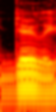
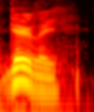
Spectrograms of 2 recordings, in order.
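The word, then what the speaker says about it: ghillie: been pronouncing it wrong I've been pronouncing it ghilly suit for all these years it's really gly suit right I don't suit I don't know it's a yeah no Chris said it's gly and he's right I'm sure am I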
